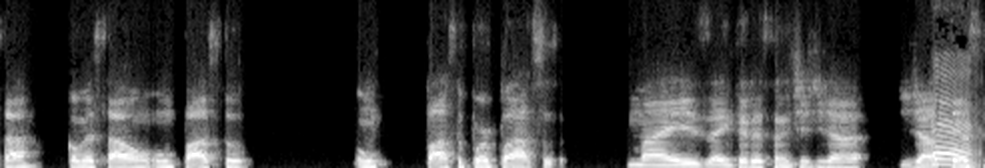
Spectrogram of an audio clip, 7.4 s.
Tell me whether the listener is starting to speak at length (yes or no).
no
